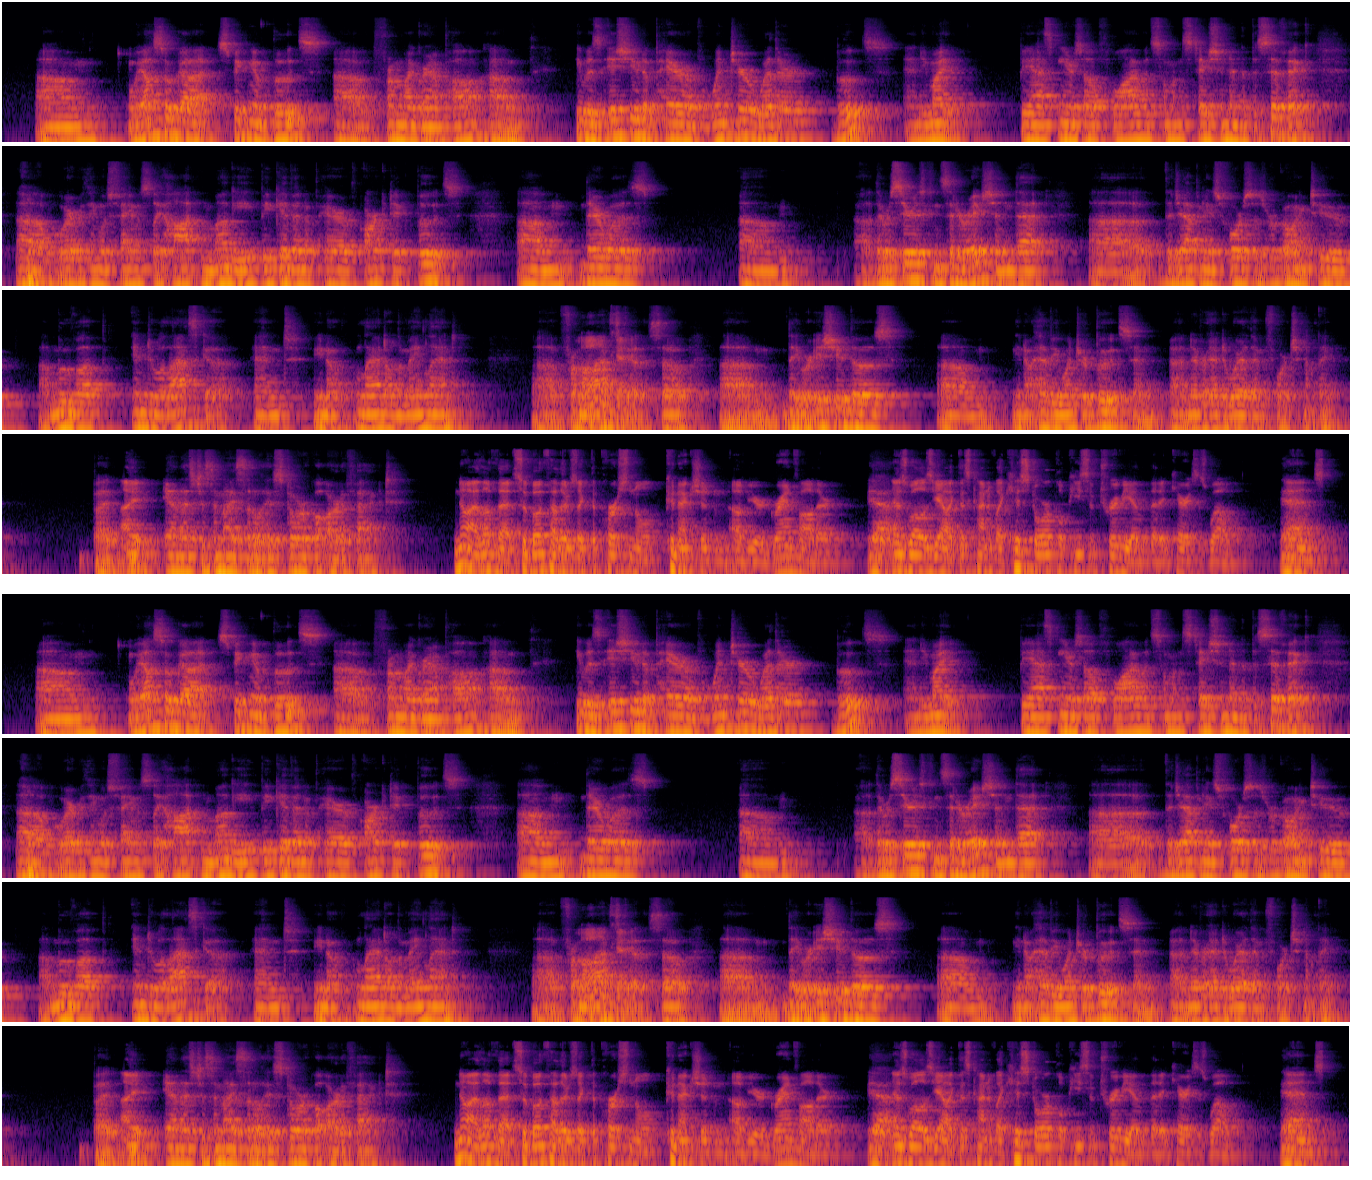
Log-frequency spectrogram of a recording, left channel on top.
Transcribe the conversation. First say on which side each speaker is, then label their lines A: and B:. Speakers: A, on the left; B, on the left.
A: Um, we also got, speaking of boots, uh, from my grandpa, um, he was issued a pair of winter weather boots. And you might be asking yourself, why would someone stationed in the Pacific, uh,
B: <laughs>
A: where everything was famously hot and muggy, be given a pair of Arctic boots? Um, there was um, uh, there was serious consideration that uh, the Japanese forces were going to uh, move up into Alaska and you know land on the mainland uh, from
B: Oh,
A: Alaska.
B: okay.
A: So um, they were issued those um, you know heavy winter boots and uh, never had to wear them, fortunately. But
B: I
A: yeah, that's just a nice little historical artifact.
B: No, I love that. So both how there's like the personal connection of your grandfather,
A: Yeah,
B: as well as yeah, like this kind of like historical piece of trivia that it carries as well.
A: yeah,
B: And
